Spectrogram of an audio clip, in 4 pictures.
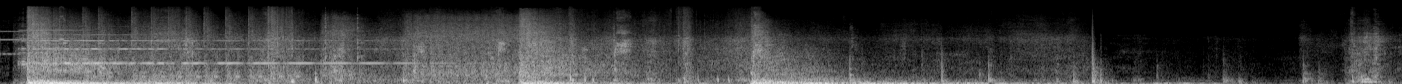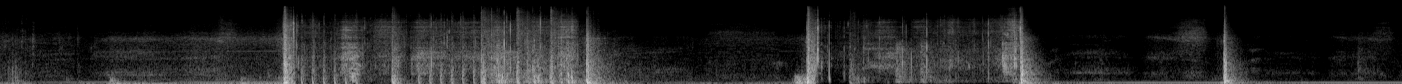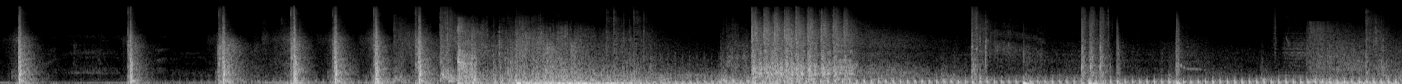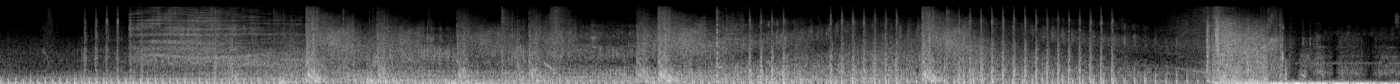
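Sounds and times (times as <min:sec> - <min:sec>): low rumble: 0:00.1 - 0:12.8, 0:33.0 - 0:56.0
rapid rifle gunfire: 0:16.8 - 0:20.0, 0:35.3 - 0:37.0, 0:48.4 - 0:54.7.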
